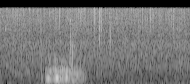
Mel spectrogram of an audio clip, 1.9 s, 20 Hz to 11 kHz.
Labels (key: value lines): label: biophony, growl
recorder: SoundTrap 600 or HydroMoth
